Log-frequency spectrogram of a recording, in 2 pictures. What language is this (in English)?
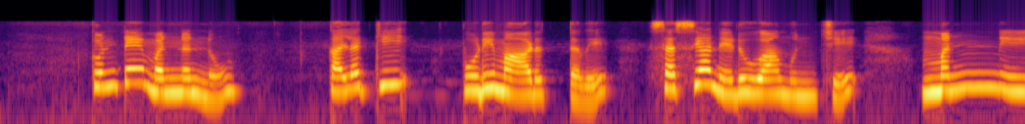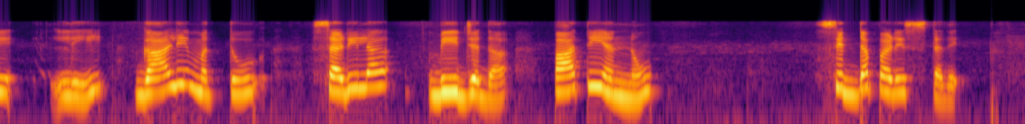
Kannada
